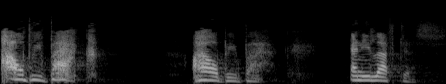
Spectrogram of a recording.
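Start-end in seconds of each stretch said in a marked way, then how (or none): 0.0-2.7 devilish, menacing, hissed-out evil voice. Narrating a story, voicing Satan as he leaves, hissing. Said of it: "His voice now hissed".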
